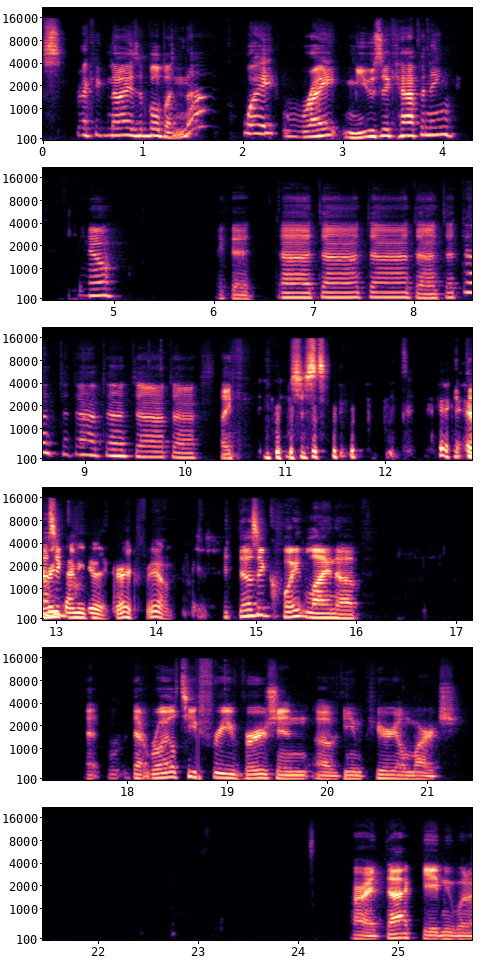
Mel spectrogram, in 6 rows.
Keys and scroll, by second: 1.1 space, 3.7 space, 5.2 m, 23.0 space.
